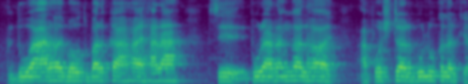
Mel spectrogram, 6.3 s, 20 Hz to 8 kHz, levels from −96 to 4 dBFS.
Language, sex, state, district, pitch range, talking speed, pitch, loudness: Hindi, male, Bihar, Samastipur, 145-155 Hz, 135 wpm, 150 Hz, -24 LUFS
